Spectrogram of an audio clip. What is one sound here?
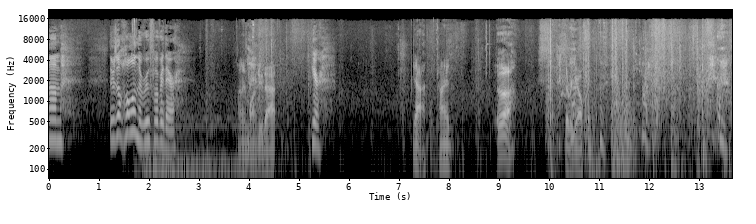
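A second young woman answers from above, close by.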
